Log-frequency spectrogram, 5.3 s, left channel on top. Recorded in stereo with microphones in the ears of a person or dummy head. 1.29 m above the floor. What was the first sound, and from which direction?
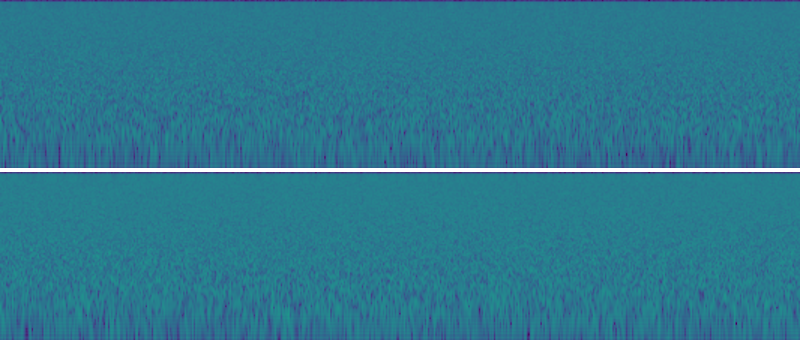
Only background noise.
